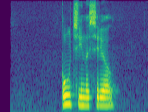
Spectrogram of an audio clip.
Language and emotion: Russian, neutral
